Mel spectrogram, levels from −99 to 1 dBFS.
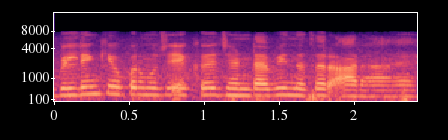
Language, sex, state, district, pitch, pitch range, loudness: Hindi, female, Chandigarh, Chandigarh, 245 Hz, 230-255 Hz, -18 LUFS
